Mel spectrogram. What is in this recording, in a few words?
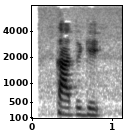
"tadge", moore; be tired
